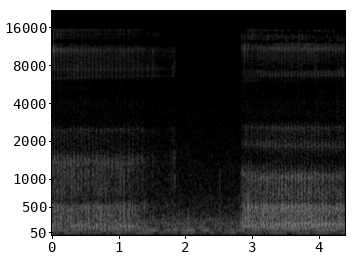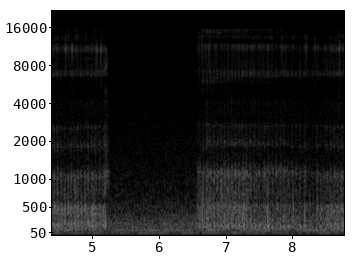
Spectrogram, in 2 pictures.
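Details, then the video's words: A Lhasa Apso, growling for no apparent reason, gives a low, rumbling growl in three long bouts with short pauses between. "Lhasa Apso growling for no reason 🥴🐶"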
